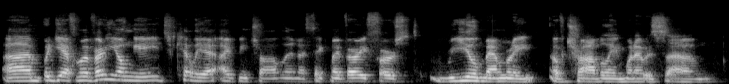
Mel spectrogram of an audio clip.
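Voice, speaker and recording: A man's voice: a little high, steady tone, moderate pace, creaky, few pauses, fairly bright tone. A man in his forties from Derry with a Northern Irish accent, a guest telling his story in a rambling way, full of fillers and restarts. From Derry, Northern Ireland. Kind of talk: conversational interview.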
